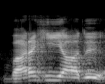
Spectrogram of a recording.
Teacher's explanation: யாது இந்த சொற்களை சேர்த்து விரைவாக ஒலித்து பார்த்தா வரகியாது அப்படின்னு ஒலிக்கும் ஓகேங்களா முதல் சொல்லில் இறுதியில் உள்ள கூ என்னும் எழுத்து கின்னு ஒலிக்குது அதுவும் முழுமை ஒரு மாத்திரை அளவில் ஒலிக்காமல் அரை மாத்திரை அளவாக குறைந்து ஒலிக்கிறது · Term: குற்றியல் இகரம்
